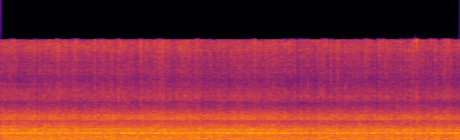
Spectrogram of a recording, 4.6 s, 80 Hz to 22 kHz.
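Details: DN100 (4-inch) orifice plate on a flow-test facility, flow passing from cavitation-free through incipient, consistent and super cavitation: steady hissing crackle like gravel rushing through the pipe with a faint thin tone above; cavitation across the restriction.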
